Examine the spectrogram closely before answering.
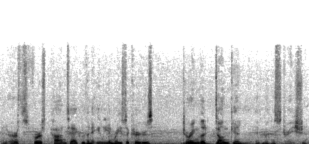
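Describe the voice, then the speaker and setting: A man acts out an exasperated government aide with an average-pitched male voice. He is sarcastic and dry in the manner of an audio comedy, with noticeable noise in the recording. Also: fairly even intonation, a little slow, natural voice. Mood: sardonic. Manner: sarcastic, dry, put-upon. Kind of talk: comedic audio drama acting.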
